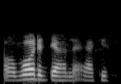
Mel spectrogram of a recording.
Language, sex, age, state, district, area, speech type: Assamese, female, 45-60, Assam, Dibrugarh, rural, conversation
